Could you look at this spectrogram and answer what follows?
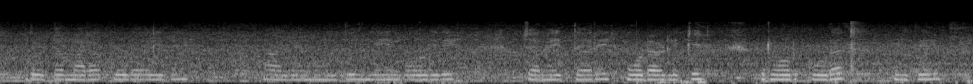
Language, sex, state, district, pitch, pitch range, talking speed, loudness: Kannada, female, Karnataka, Mysore, 220 Hz, 215-225 Hz, 80 wpm, -25 LUFS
